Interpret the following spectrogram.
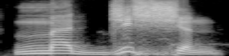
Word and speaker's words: magician: about the person that turns into an sh there's no k sound magician magician no there's no K in here it's not magic oops here this is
